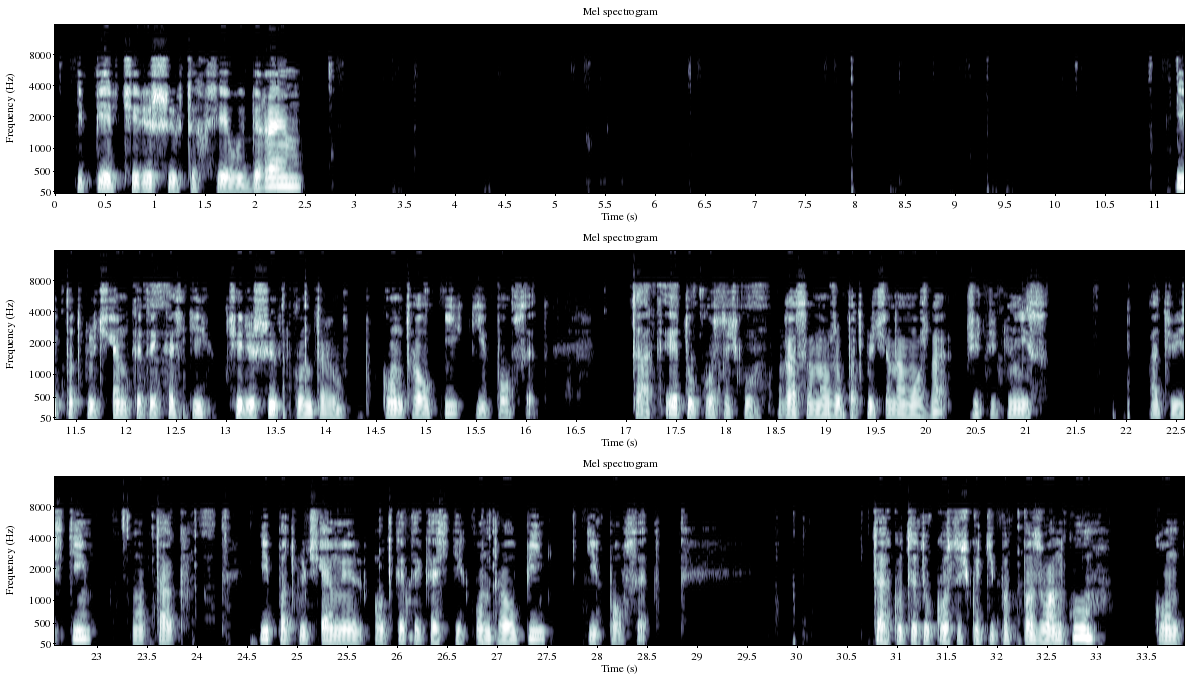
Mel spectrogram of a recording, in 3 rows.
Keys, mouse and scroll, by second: 2.6 shift+click, 3.7-4.8 scroll up 3, 5.0 shift+click, 6.2 shift+click, 8.4 shift+middle click, 9.9 shift+click, 11.1 shift+click, 11.5-12.5 scroll down 1, 12.5-13.4 scroll down 2, 13.4 ctrl+p, 15.8 middle click, 17.5 click, 18.8 g, 20.9 middle click, 21.8 g, 23.5 middle click, 25.0 shift+click, 26.6 ctrl+p, 28.4-29.7 scroll down 1, 29.7 scroll down 2, 30.0 shift+middle click, 31.0 click, 31.9 shift+click.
